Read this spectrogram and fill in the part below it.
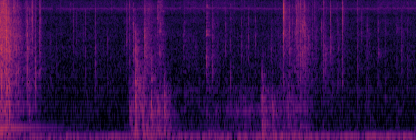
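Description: A bin lid shuts with a thud.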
